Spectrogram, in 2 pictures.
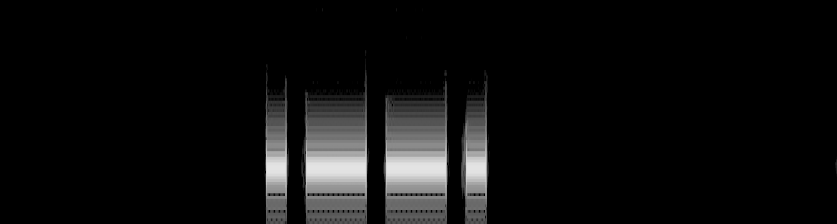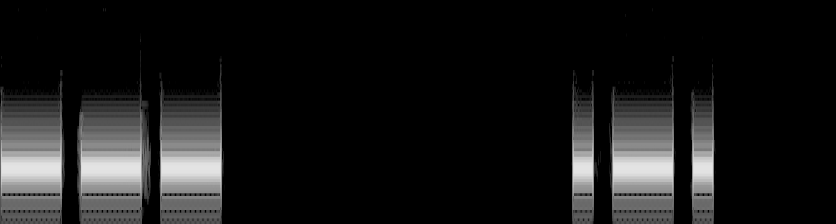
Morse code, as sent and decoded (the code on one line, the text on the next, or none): .--. --- .-.
POR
